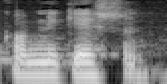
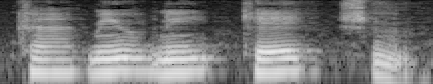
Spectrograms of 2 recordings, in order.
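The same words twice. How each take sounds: First: The stress is not on the fourth syllable. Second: The stress is on the fourth syllable. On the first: The speaker calls it wrong. "most of the in Indian speakers pronounce it as communication, which is wrong" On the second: The speaker calls it right. "A is the most prominent part"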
